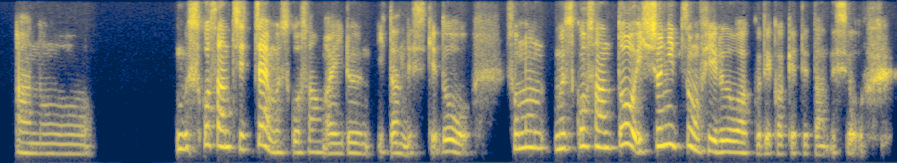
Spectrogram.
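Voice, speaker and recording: A woman speaks at a moderate pace in a fairly high pitch, her dark, mellow tone marked by very wide pitch swings. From Japan, Saga (Kyushu). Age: 30s. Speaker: sustainability consultant and doctoral student. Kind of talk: casual interview chat.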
